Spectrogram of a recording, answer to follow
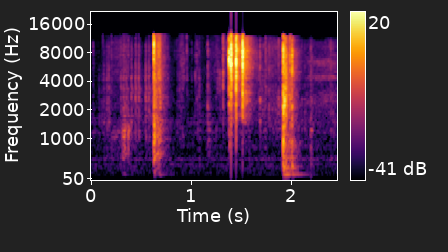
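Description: Mouse packaging crackling and clicking as it is handled and pried at: a sharp crackle about half a second in, then a quick cluster of crackles and one more near the end.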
